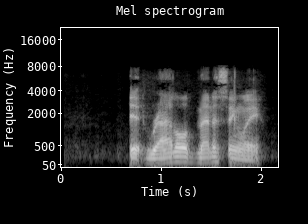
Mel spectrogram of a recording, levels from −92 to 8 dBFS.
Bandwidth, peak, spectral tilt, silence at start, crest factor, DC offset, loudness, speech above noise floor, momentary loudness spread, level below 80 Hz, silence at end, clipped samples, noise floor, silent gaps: 8 kHz; -2 dBFS; -4 dB/octave; 0.7 s; 16 dB; under 0.1%; -17 LUFS; 47 dB; 4 LU; -58 dBFS; 0.2 s; under 0.1%; -64 dBFS; none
